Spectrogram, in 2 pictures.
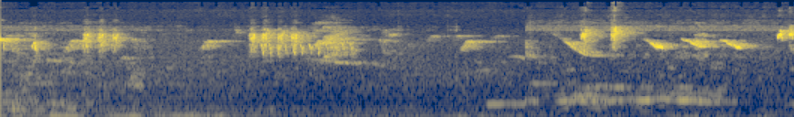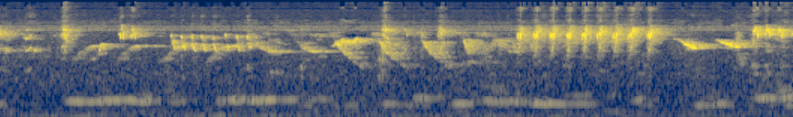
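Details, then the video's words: Olive-backed sunbird, full 'tembakan' song used to stimulate other birds: high, rapid twitters and scratchy bursts, a thin fast trill near the end, with soft lower whistles in the background. "FULL TEMBAKAN UNTUK RANGSANGAN KONIN BAHAN"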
